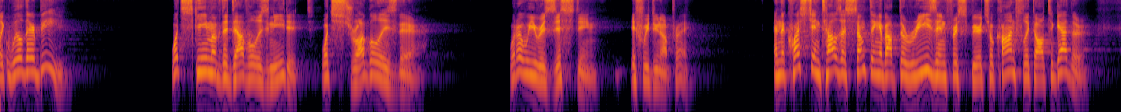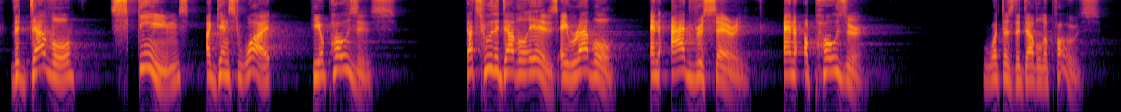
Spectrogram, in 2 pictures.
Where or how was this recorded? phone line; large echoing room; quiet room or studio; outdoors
large echoing room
